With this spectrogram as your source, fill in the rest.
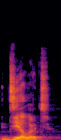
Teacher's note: the stress falls on the first syllable and not on the last one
